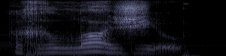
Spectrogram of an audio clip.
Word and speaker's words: relógio: relógio. Relógio. The stress is on the lo, because we have an accent there. Como se escreve relógio? R-E-L-O. Com acento. G-I-O. Relógio.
